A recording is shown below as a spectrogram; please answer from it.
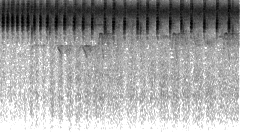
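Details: Kaempfer cicada singing on a cherry tree, a high buzz broken into rapid regular pulses, about four per second, that stops abruptly before the end, leaving silence.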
